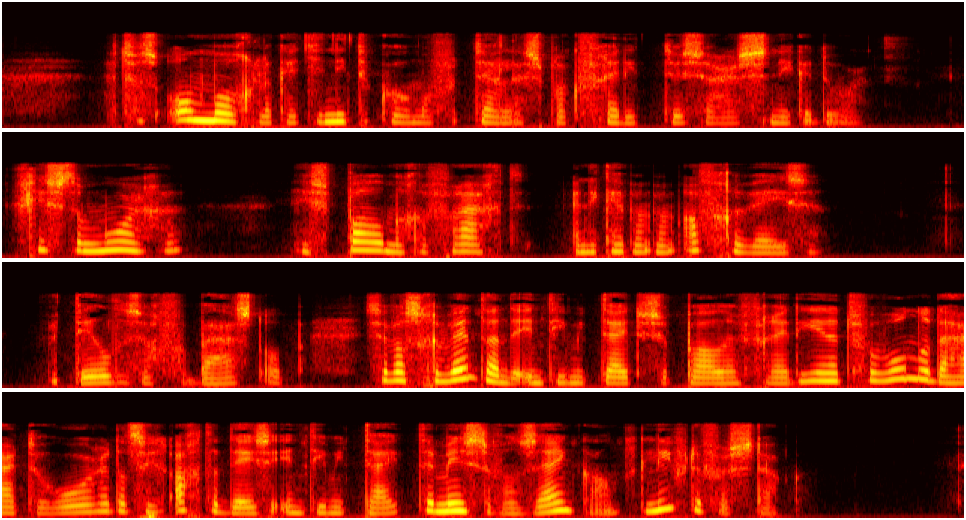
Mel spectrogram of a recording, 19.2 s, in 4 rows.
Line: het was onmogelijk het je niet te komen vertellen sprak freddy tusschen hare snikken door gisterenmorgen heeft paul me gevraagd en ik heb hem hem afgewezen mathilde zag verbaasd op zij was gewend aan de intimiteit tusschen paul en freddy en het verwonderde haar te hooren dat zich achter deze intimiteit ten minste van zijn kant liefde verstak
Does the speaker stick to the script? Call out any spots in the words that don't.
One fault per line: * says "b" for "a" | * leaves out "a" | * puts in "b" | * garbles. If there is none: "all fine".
all fine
